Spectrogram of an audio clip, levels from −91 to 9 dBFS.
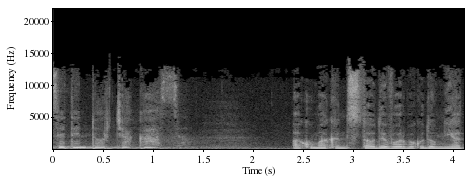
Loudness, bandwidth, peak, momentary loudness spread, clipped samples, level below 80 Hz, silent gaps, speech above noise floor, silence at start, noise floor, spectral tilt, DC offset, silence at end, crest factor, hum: -18 LUFS; 13.5 kHz; -2 dBFS; 9 LU; under 0.1%; -40 dBFS; none; 26 dB; 0 s; -43 dBFS; -5.5 dB/octave; under 0.1%; 0 s; 16 dB; none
